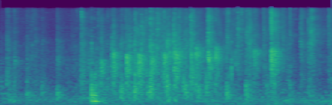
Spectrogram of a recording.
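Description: A knock about a second in, then a short burst of applause from a classroom audience.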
